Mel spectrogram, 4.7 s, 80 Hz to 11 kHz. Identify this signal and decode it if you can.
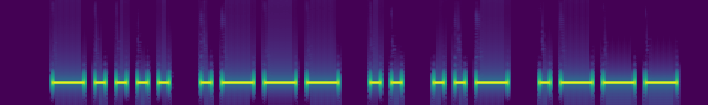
Morse code, heard as a keyed tone, about 17 wpm, 700 Hz. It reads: 6JIUJ
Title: Five Challenging Letter-Number Combinations 17wpm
